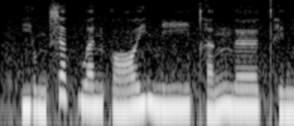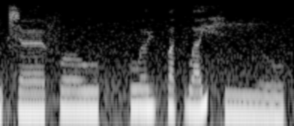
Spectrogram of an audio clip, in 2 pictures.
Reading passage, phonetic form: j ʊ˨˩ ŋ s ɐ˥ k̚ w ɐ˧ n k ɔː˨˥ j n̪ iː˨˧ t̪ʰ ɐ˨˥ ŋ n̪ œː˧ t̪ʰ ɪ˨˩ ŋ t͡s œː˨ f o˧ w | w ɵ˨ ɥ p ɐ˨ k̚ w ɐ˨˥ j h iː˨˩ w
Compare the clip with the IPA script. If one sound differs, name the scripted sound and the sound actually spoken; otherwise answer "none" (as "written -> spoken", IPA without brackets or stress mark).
ɪ˨˩ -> ɪ˨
